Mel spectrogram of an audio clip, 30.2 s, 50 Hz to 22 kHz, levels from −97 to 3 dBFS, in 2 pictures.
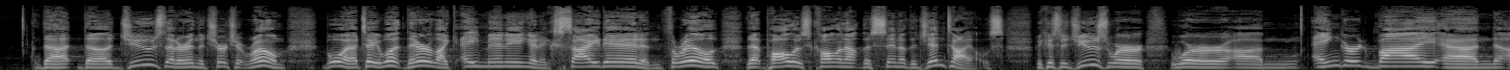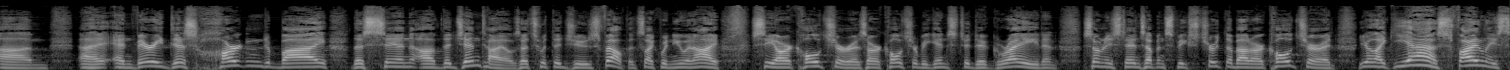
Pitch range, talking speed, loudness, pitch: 155-205 Hz, 170 wpm, -31 LUFS, 180 Hz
